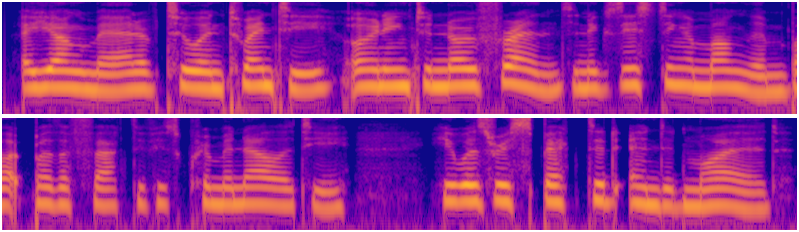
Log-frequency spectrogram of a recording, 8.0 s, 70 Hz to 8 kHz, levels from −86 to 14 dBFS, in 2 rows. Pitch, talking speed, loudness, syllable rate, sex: 215 Hz, 205 wpm, -17 LUFS, 5.5 syllables/s, female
